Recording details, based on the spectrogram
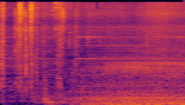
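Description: Car engine cranking and catching in extreme sub-zero cold in Saskatoon, Canada, with a brief clatter at first and then a steady low rumble building to a continuous idle close by.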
